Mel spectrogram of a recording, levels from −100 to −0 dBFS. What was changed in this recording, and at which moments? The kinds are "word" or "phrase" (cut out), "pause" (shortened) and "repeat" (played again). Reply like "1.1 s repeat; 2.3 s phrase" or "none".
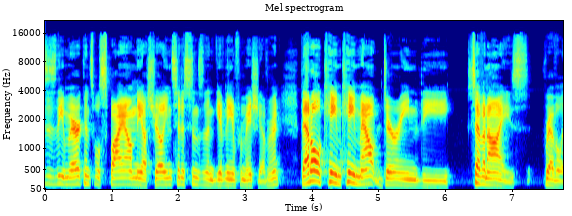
3.2 s phrase; 4.4 s repeat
